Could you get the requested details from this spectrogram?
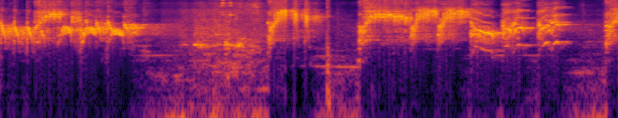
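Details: Kapas tembak white-rumped shama in energetic song with open tail: ringing warbled whistles, a softer middle section with a sharp click, then further clear slurred phrases over faint low background noise.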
